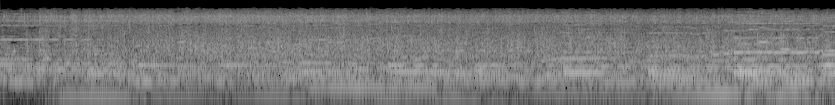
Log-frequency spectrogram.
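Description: Radio-show studio orchestra playing a short musical bridge, a melody of held notes moving step by step over a low bass line, marking the scene break into the commercial.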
